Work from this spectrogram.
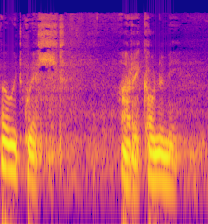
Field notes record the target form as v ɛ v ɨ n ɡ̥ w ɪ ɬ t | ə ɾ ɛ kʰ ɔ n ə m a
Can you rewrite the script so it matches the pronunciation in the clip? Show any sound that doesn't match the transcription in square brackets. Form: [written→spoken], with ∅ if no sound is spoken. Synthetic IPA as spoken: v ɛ [v→w] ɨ [n→d] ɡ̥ w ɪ ɬ t | [ə→a] ɾ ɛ kʰ ɔ n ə m [a→i]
